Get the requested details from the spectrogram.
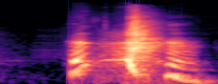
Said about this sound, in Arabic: عطسه بالبرنامج رحمك الله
